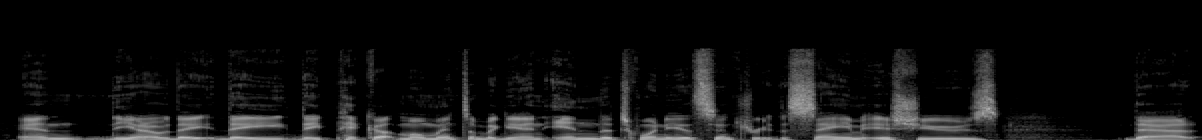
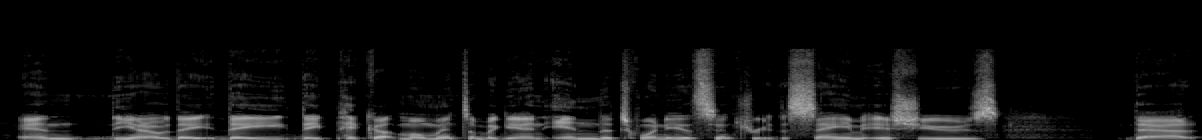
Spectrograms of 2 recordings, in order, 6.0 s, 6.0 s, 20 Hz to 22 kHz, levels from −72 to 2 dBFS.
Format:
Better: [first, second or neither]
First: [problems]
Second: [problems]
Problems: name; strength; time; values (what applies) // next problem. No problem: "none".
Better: first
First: none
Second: thin; somewhat; fading below 300 Hz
